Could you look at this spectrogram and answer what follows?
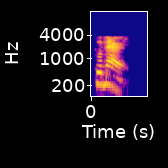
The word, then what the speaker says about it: Gumeris: People usually get it right. It's Gumeris. – Gumeris. Okay. Yeah. Just like it sounds. Okay. – Yeah. – Or just like it's spelled.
